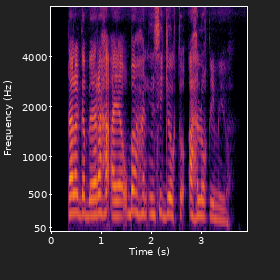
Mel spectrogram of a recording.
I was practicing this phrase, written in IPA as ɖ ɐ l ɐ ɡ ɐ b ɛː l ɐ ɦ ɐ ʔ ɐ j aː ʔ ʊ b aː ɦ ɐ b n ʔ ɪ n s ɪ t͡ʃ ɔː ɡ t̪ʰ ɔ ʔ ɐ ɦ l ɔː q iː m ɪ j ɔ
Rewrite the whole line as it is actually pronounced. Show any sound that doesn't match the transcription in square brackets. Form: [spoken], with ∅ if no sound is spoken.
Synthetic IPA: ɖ ɐ l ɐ ɡ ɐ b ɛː [ɾ] ɐ ɦ ɐ ʔ ɐ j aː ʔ ʊ b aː ɦ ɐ [∅] n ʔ ɪ n s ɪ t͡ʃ ɔː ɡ t̪ʰ ɔ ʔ ɐ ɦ l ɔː q iː m ɪ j ɔ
